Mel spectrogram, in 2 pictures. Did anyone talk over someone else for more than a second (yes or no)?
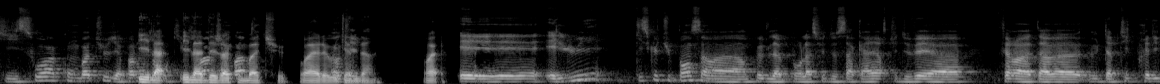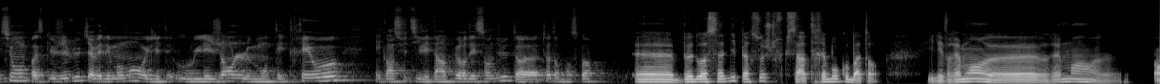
yes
